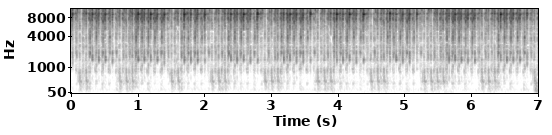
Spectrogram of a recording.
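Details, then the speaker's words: Hand-built Coilmotorworks solenoid hit-and-miss model engine at about half its rated voltage: sharp metallic clicks in quick clusters of three or four with short gaps, refiring before locking out; still hitting and missing. "it's hitting three or four times there's half of it rated voltage and it's still hitting and missing"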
